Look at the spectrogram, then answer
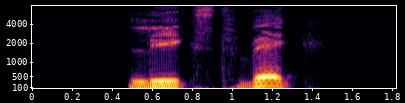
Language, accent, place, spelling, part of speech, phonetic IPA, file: German, Germany, Berlin, legst weg, verb, [ˌleːkst ˈvɛk], De-legst weg.ogg
- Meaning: second-person singular present of weglegen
